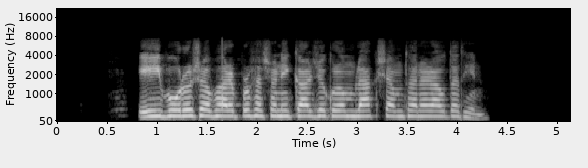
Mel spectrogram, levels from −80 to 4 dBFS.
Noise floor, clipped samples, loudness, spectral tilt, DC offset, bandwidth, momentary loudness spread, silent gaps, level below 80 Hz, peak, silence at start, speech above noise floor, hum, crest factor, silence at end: -55 dBFS; under 0.1%; -16 LUFS; -7 dB/octave; under 0.1%; 7 kHz; 8 LU; none; -60 dBFS; -2 dBFS; 0.8 s; 39 dB; none; 16 dB; 0.85 s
